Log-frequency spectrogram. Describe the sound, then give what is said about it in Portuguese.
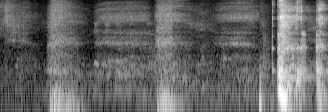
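Several sharp, loud coughs, with two spaced single bursts followed by a quicker cluster of coughs at the end, separated by quiet room noise. “É, vai tossindo aí.”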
